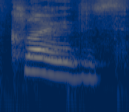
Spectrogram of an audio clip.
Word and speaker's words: clothes: Clothes clothes. Clothes. Now, the reason why it's especially difficult is because of the two final consonant sounds, the th and the zz plural sound.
